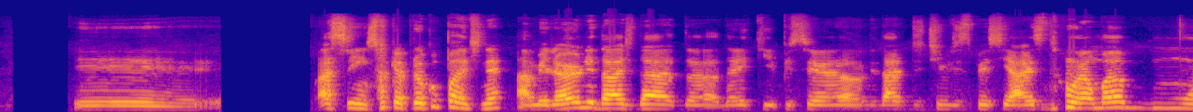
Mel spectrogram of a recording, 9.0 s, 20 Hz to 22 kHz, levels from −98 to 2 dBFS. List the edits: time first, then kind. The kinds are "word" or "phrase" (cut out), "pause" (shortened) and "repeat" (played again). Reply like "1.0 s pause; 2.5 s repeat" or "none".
none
